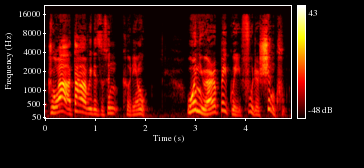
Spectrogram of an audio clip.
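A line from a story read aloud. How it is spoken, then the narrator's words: Woman crying out. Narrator (Chinese): 有一个迦南妇人 喊着说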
